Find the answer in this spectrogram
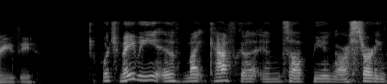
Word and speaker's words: Kafka: Somehow managed to correct Adam that it was pronounced Kafka.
